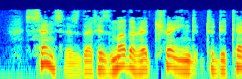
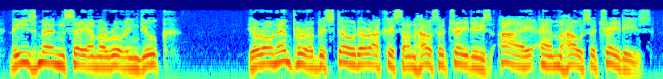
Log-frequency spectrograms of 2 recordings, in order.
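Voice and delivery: high, raised, proud proclamation; commanding declaration; 7 semitones higher, 3 dB louder than usual. A narrator's reading. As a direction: assert your rank forcefully, slowing at the end. Duke asserts rule to challenger.

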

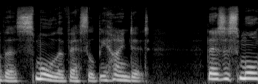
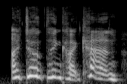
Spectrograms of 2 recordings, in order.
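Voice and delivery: high, queasy protest; balk, on the edge of retching; gagging; 7 semitones higher, 3 dB louder than usual. A narrator's reading. Heroine facing a stinking sewer, gagging. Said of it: "I say, gagging".

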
